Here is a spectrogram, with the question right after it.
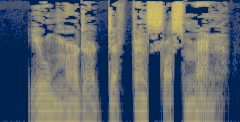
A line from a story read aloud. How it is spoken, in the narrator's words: Dalinar said through gritted teeth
